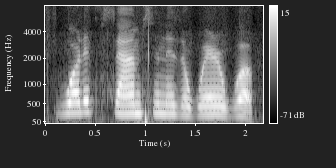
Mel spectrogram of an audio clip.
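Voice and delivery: loud sudden confession; blurted out. Acted. Pushed to explain, he finally blurts it out loud. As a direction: burst out with it.

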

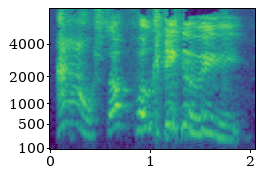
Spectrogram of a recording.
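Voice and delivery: laughing, high, loud protest; exasperated poked game character. Real, not acted. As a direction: whine through laughter at being poked. Being poked by Olivia in game.

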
